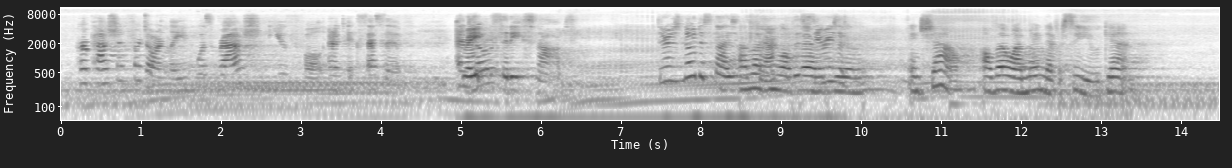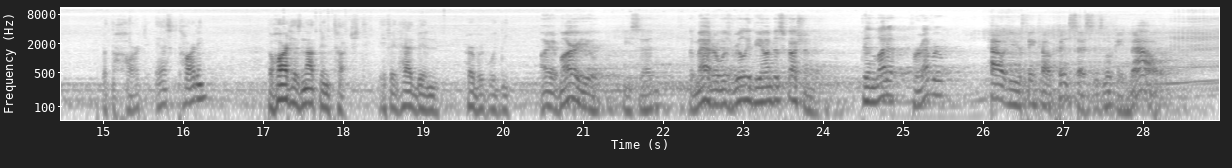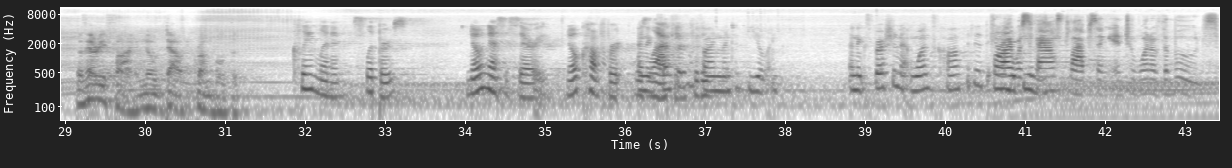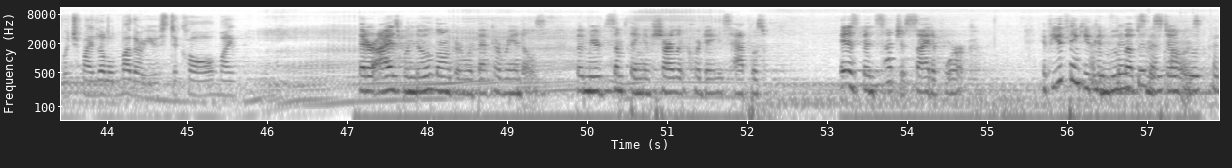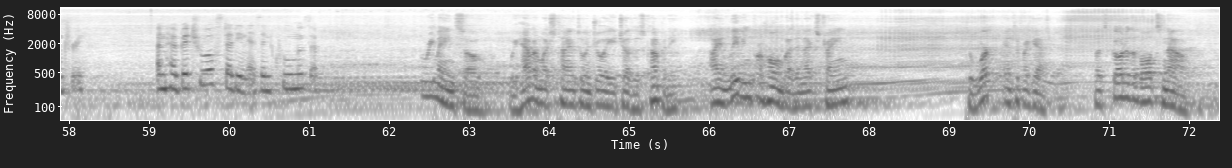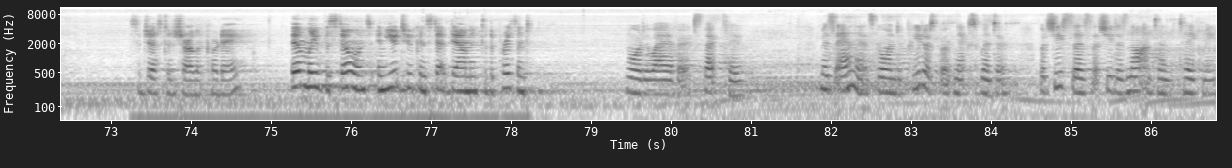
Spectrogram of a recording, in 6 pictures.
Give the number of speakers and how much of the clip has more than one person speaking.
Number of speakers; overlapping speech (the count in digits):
10, about 6%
